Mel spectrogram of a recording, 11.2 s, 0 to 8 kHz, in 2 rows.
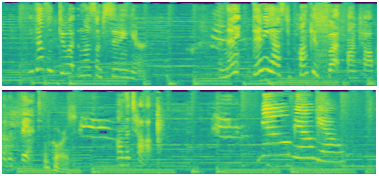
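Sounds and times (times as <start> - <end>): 
speech: 0.4 - 2.4, 3.2 - 8.0, 9.4 - 11.0
cat meowing insistently: 2.9 - 3.7, 6.7 - 10.0.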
